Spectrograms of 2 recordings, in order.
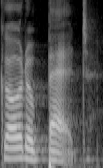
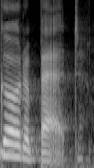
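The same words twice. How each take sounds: First: The words run together in a relaxed way. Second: The same.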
